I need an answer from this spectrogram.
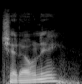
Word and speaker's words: Cerrone: In Italy, it's truly pronounced like Cerrone, I think. Oh, I would totally screw that up. Yeah, I'll stick with Cerrone.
